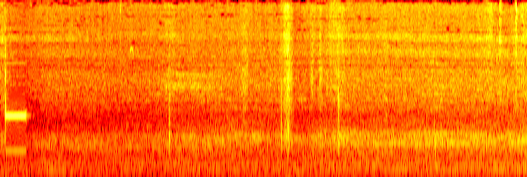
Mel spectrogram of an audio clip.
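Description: phone call hang-up tone

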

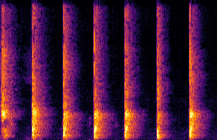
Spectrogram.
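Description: golf clap

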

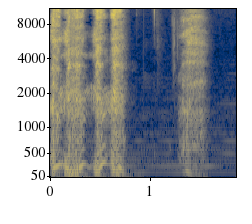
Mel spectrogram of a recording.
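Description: cough

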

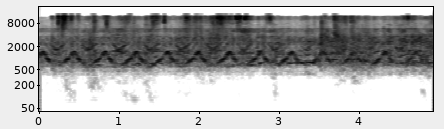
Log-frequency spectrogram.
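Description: sirens

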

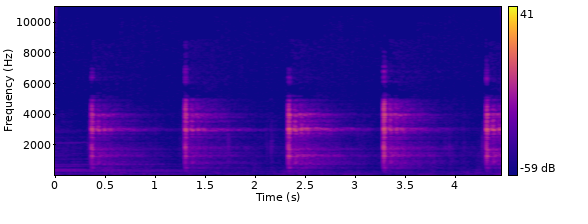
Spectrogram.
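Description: large clock ticking

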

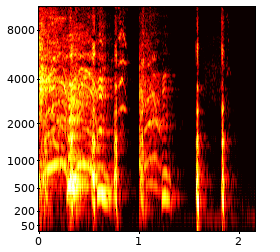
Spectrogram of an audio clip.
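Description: coughing fit

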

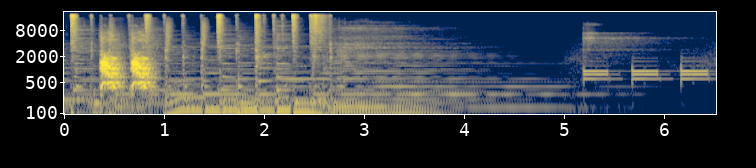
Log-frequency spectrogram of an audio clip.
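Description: dog barking

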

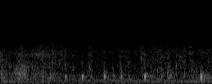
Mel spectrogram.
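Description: horse hooves approaching

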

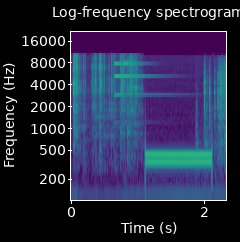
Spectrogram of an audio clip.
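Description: telephone number being dialed

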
